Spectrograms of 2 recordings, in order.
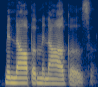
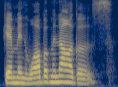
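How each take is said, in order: First: The W is pronounced weakly or dropped. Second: The W is pronounced strongly. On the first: "some people might not hit that W as hard" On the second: "So I'd say"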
